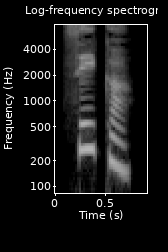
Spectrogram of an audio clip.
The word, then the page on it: ಸೇಕ: Kannada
